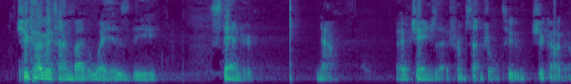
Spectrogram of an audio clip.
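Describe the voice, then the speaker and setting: Very deep and low, a man's voice with vocal fry and an American accent moves at a fairly quick pace, with ordinary pitch variation and long, frequent pauses. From rural Pennsylvania, US. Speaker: author and software developer. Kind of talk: casual interview chat.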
